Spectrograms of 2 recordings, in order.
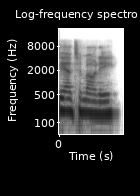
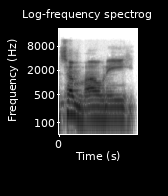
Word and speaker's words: antimony: your clean slate is antimony and timoni i'll get my pronunciation correct antimony i i checked it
